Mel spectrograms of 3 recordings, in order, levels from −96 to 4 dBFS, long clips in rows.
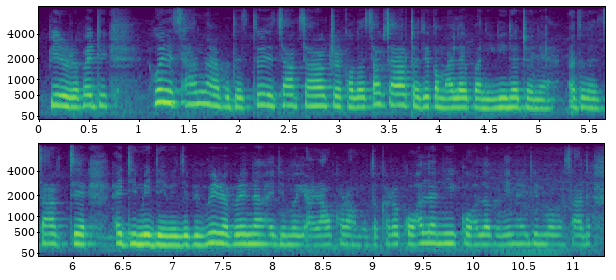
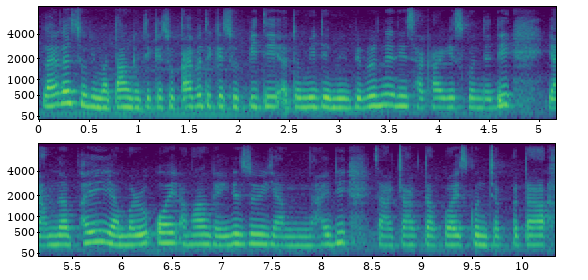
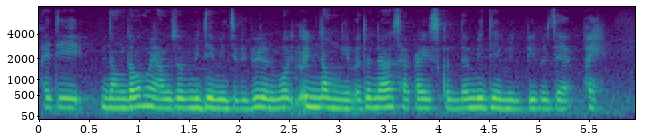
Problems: none marked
